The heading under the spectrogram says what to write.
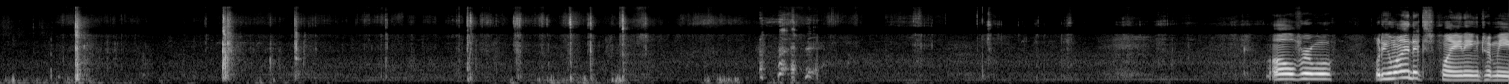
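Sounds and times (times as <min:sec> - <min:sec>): blows knocking on dead tree wood: 0:00.5 - 0:01.2, 0:02.2 - 0:03.2.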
